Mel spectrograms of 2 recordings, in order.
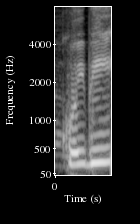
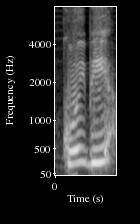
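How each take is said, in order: The two takes are said the same way.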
